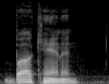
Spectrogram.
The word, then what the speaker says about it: Buchanan: How do you say Buchanan? – It was brought to my attention just the other night that it Buchanan, some people may say Buckhannon if you're really from the South.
